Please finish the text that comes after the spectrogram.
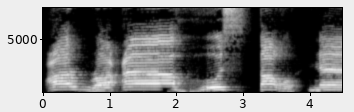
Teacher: را کے اوپر زبر آ جانے کی وجہ سے را موٹا ہوگا، موٹا پڑ جائے گا۔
